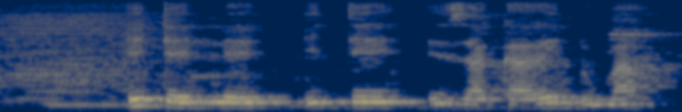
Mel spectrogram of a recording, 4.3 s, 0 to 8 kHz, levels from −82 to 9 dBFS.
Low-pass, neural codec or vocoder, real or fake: 7.2 kHz; none; real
